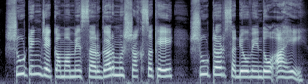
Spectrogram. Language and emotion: Sindhi, neutral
